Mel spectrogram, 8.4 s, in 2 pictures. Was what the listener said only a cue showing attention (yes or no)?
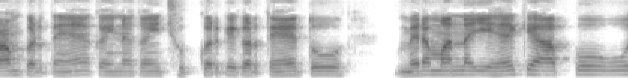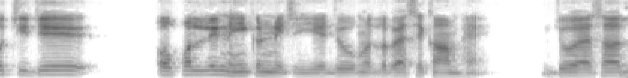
no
